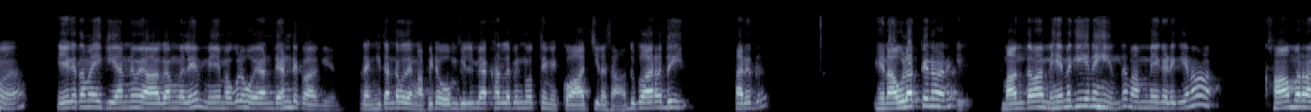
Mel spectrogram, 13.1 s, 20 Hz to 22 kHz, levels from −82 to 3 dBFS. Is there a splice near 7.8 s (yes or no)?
no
